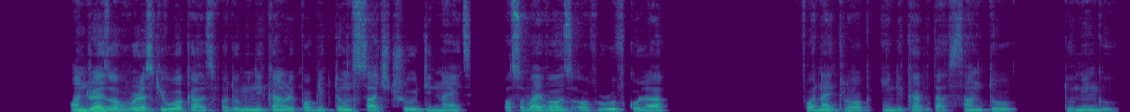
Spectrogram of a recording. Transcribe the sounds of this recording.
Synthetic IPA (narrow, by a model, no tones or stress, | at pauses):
ɔ̃ndɹɛzɔvɹɛskjuwɔkazfɔdomĩnikãnɹipɔblikdõntsat͡ʃtɹudinaɪt | fɔsəvaɪvəzɔvɹufkolab | fɔnaɪt̚kʰlɔbĩndikʰapitalsãnto | d̥omĩŋɡo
